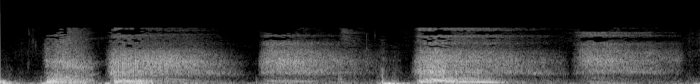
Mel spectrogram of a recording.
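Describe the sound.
A person imitates a scuba diver's breathing through a regulator: four long, loud, raspy hissing breaths in a steady rhythm, separated by brief pauses.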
